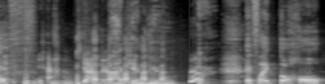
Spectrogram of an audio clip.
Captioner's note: Hugh laughs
